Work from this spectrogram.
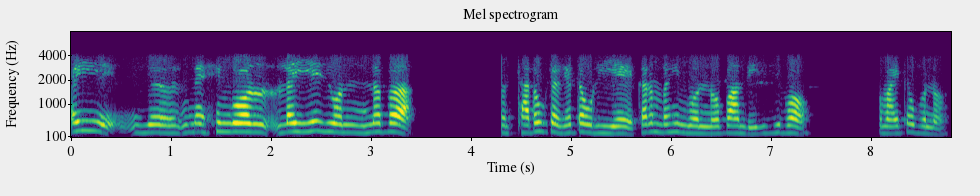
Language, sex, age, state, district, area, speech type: Manipuri, female, 45-60, Manipur, Kangpokpi, urban, conversation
